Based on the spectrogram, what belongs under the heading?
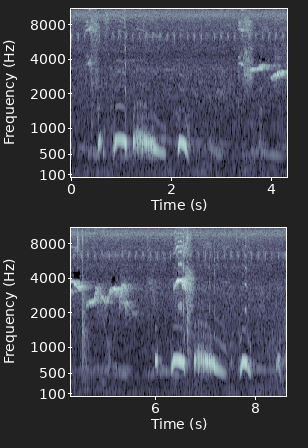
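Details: Actively calling spotted dove used to lure and decoy wild doves; two phrases of clipped low coos ending in a longer drawn-out coo, with high whistled notes from other birds in between.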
